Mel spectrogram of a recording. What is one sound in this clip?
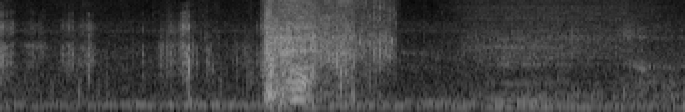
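Leaves rustle as a plant is plucked from the ground.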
